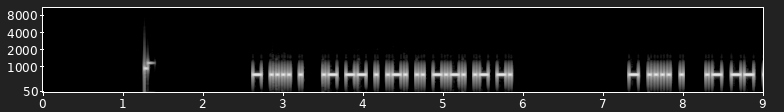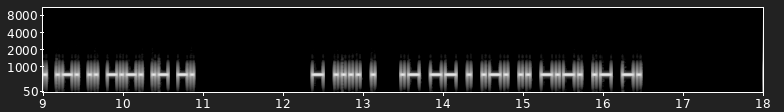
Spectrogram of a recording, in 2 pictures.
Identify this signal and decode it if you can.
Morse code, heard as a keyed tone, about 29 wpm, 700 Hz. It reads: THE AMERICAN THE AMERICAN THE AMERICAN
